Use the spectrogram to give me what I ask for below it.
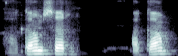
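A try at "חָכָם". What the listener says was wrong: Not Hakam. Almost you are right. This is not H. This is KH. KH. How you will read KH? Kakam. Kakam. Because KH means Kha.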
